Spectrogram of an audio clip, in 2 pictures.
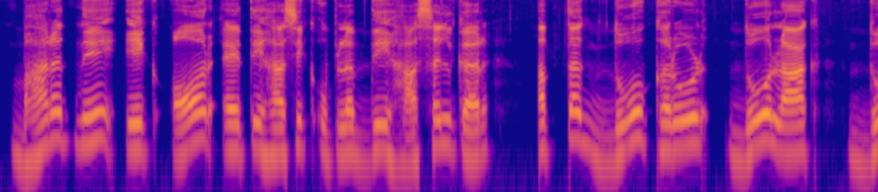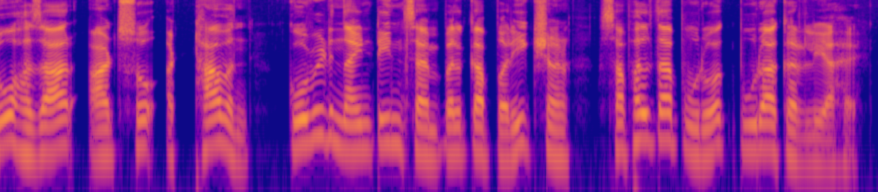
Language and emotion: Hindi, neutral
